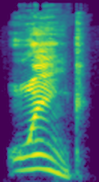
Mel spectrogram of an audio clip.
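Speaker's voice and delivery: high oink; pig oink. A narrator's reading. Reading to children, a high pig oink. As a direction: squeal a pig's oink. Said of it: "said the hog".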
